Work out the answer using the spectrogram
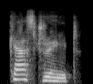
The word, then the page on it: castrate: Indian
